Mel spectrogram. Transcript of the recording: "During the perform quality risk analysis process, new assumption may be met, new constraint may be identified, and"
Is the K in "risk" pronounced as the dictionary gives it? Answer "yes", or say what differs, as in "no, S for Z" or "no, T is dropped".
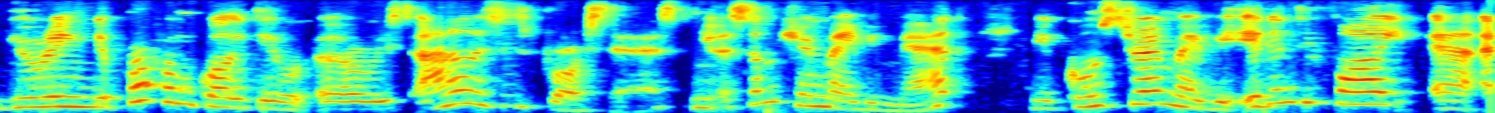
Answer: no, K is dropped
